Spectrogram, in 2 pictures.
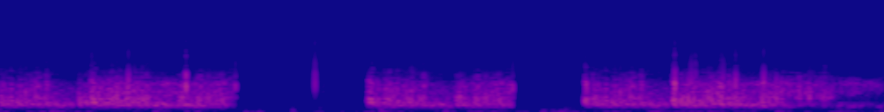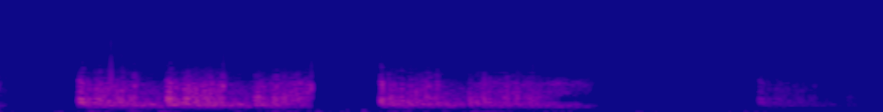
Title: Ausculta Pulmonar - Sons Creptantes - sons pulmonares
